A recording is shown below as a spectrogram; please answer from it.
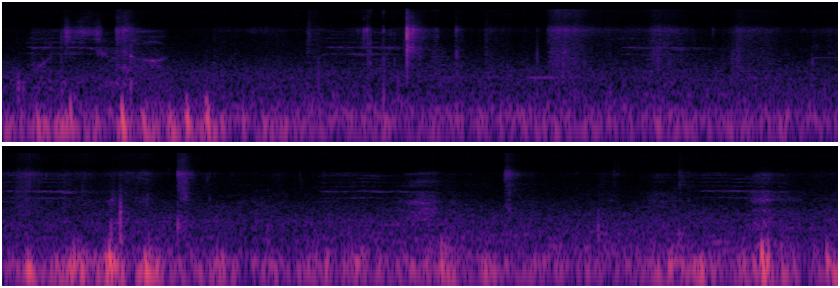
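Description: Short, high-pitched animal calls repeat several times, over footsteps and handling noise.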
